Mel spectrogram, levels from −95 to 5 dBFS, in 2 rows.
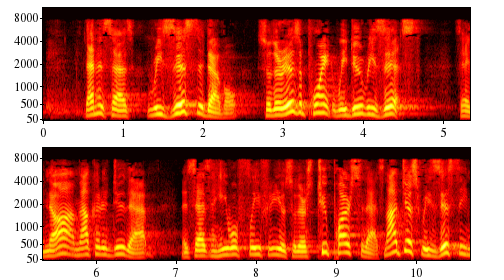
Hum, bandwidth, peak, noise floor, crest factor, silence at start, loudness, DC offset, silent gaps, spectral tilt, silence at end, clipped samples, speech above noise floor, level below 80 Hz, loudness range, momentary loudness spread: none; 8 kHz; 0 dBFS; -52 dBFS; 22 dB; 0.55 s; -21 LUFS; under 0.1%; none; -4 dB/octave; 0 s; under 0.1%; 31 dB; -80 dBFS; 6 LU; 15 LU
